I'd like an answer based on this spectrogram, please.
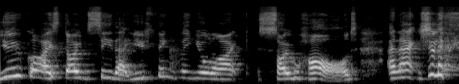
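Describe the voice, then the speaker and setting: Animated delivery in a London accent, with big swings in loudness. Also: woman, high pitch for a woman, ordinary pitch variation, fairly slow pace. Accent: London accent, Cockney roots. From South London, England. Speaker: schoolteacher and show co-host. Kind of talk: casual chat.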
